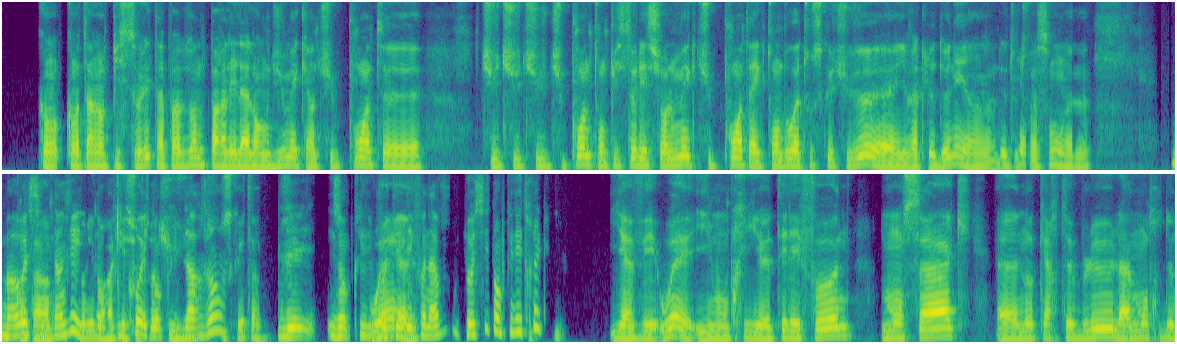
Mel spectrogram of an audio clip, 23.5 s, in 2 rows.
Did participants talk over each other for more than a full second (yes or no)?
yes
